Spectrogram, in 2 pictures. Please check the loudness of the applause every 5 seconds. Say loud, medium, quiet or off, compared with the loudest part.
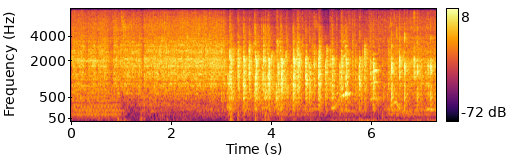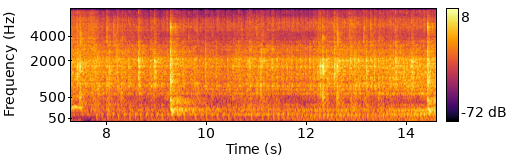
loud, loud, medium.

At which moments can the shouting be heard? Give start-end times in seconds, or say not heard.
5.2-7.5.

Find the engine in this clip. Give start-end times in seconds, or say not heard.
0.0-14.5.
